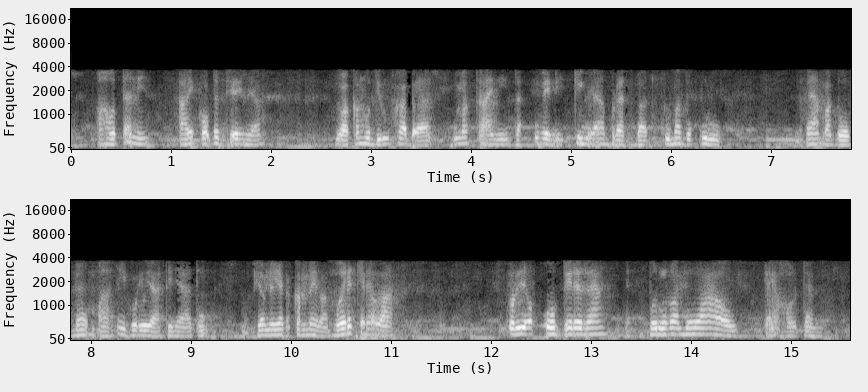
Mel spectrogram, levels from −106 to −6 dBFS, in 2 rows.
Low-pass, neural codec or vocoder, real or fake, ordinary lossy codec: 3.6 kHz; codec, 24 kHz, 1.5 kbps, HILCodec; fake; AAC, 24 kbps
